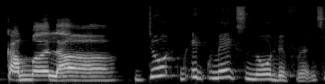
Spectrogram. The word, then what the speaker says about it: Kamala: truth to that but nobody can say her name properly. Even she has stopped saying Kamla. Now she calls herself Kamala.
